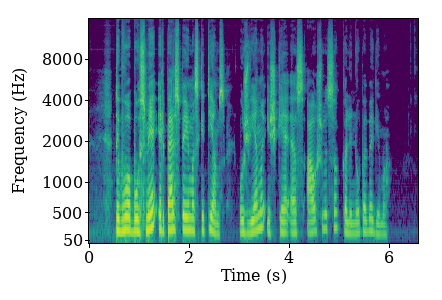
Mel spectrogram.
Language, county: Lithuanian, Vilnius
